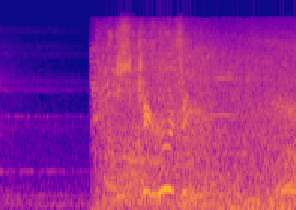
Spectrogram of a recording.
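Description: A man shouts forcefully.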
